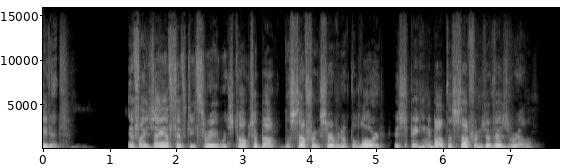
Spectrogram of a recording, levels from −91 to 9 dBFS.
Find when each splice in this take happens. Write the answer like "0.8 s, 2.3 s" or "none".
5.2 s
